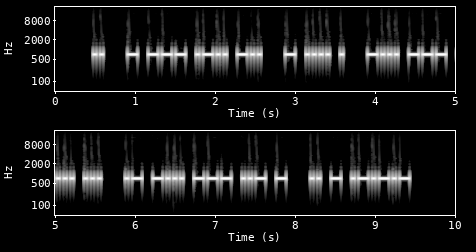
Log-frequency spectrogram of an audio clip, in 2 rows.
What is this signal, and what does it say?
Morse code, heard as a keyed tone, about 28 wpm, 700 Hz. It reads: I TOLD THE BOSS ABOUT IT.
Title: Sentences from Top 1000 Words - Review Part 4 - 28wpm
